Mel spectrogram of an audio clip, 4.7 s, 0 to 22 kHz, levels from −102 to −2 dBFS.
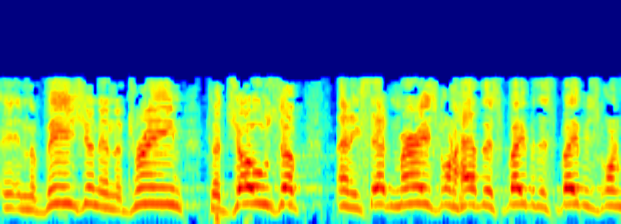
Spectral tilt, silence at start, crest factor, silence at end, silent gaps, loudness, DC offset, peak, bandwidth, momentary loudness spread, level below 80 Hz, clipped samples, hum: -3.5 dB/octave; 0 s; 16 dB; 0 s; none; -18 LUFS; under 0.1%; -2 dBFS; 6.2 kHz; 6 LU; -56 dBFS; under 0.1%; none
